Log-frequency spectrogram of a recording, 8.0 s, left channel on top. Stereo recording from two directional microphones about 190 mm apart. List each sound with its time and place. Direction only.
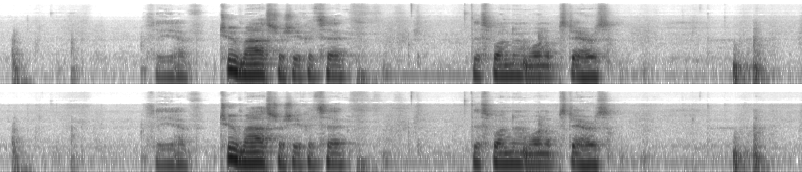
1.4 s speech: 15° right (ahead or behind)
4.6 s speech: 5° right (ahead or behind)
